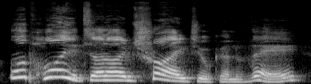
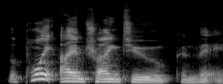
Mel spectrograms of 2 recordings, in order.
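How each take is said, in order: First: It is said in a put-on British accent. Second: It is said in the speaker's ordinary accent.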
